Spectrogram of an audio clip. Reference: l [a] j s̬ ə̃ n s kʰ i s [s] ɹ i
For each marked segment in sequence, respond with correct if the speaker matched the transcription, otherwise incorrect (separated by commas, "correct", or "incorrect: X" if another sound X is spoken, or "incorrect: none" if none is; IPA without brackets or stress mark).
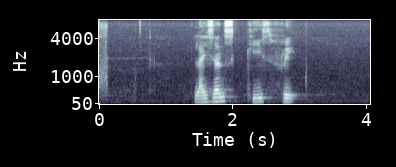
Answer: correct, incorrect: f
